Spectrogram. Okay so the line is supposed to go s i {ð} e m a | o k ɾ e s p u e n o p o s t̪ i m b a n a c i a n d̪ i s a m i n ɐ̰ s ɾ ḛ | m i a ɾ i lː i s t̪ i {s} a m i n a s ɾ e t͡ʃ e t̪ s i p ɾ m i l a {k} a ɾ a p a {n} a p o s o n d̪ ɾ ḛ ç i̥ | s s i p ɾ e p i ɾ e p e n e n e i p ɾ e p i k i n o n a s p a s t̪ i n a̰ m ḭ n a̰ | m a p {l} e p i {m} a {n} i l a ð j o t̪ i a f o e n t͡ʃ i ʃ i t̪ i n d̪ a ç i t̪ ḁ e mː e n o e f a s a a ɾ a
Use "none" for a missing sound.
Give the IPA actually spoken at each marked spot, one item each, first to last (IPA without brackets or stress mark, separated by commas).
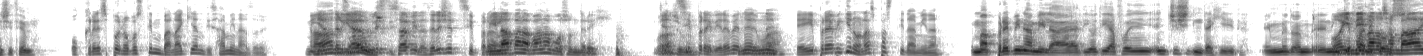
θ, s, p, n, ɾ, n, m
